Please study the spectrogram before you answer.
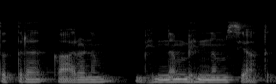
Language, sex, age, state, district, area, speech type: Sanskrit, male, 30-45, Karnataka, Uttara Kannada, rural, spontaneous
